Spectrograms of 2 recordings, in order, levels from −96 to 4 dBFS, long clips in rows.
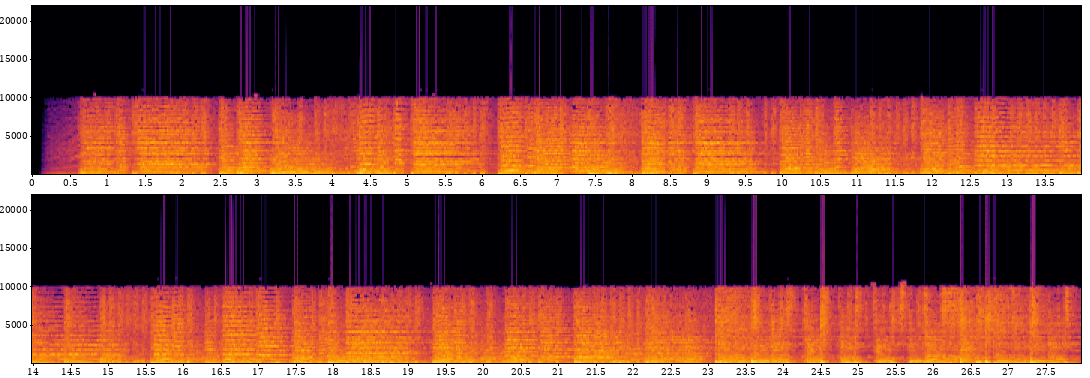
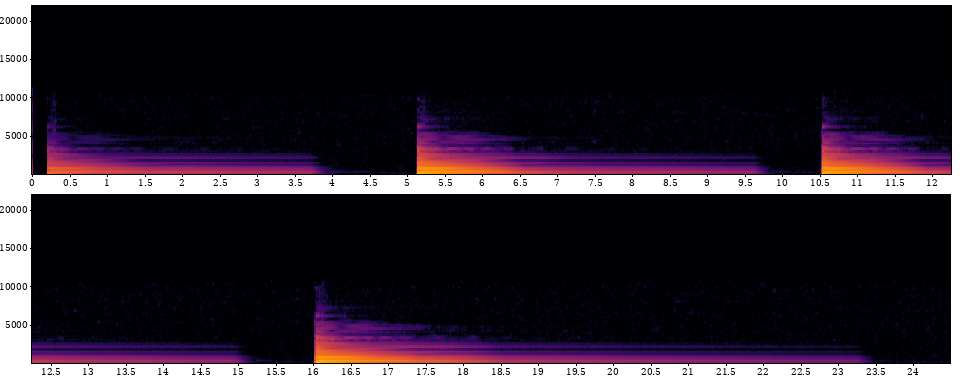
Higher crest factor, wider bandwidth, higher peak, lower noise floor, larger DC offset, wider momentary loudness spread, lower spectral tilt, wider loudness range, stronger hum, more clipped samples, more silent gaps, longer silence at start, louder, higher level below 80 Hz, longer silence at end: second, 12 dB vs 24 dB; first, 11 kHz vs 6.4 kHz; first, 0 dBFS vs -4 dBFS; second, -34 dBFS vs -81 dBFS; first, 0.7% vs under 0.1%; second, 5 LU vs 28 LU; second, -3.5 dB/octave vs -8.5 dB/octave; second, 2 LU vs 20 LU; neither; neither; neither; about the same, 0.25 s vs 0.2 s; first, -11 LUFS vs -22 LUFS; first, -26 dBFS vs -60 dBFS; second, 0 s vs 6.05 s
